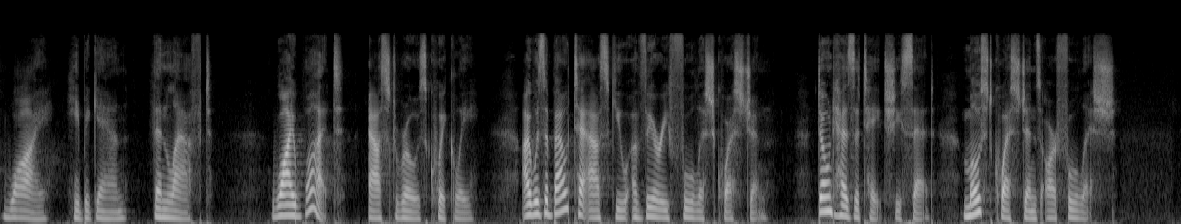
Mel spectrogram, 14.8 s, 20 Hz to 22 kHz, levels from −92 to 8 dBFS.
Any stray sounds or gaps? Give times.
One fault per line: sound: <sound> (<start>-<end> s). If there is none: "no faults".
no faults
